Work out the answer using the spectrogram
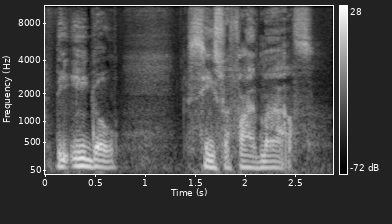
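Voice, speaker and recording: Speaking at a moderate pace, a man with a very deep, low voice has a dark, mellow, somewhat breathy tone and ordinary pitch variation. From Nigeria. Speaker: pastor. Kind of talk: interview. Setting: studio.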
